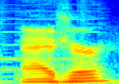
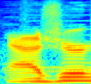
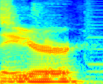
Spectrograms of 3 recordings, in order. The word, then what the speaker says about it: azure: sorry Azure or something I I've apparently been pronouncing wrong my entire life Azure Azure instead I always knew it as aure oh okay I learned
